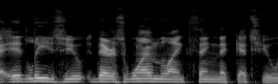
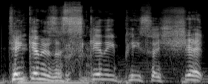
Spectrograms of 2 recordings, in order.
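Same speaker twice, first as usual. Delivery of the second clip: loud, higher, punchy host pitch; podcast ad read; 5 semitones higher, 8 dB louder than usual. Acted. Host pitching the sponsor's T-shirts to listeners, loud emphatic ad read. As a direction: sell it big to the listeners.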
